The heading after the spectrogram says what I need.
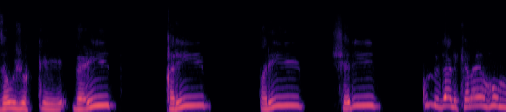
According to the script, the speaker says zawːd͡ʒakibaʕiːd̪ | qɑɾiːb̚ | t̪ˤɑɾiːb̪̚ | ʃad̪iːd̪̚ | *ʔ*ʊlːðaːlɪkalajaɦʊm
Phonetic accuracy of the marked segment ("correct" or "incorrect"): incorrect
